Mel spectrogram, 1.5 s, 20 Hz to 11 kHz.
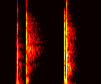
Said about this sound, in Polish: To teraz tak, musimy zaklaskać dwa razy i zrobić takie klask, klask na 3-4, dobra?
